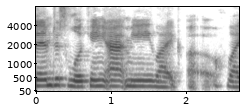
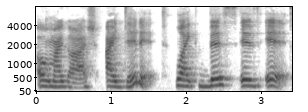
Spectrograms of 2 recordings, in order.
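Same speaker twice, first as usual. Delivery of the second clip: crying harder, shocked and tearful with relief. Retelling hearing she was about to have a baby: reenacting own past crying harder. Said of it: "I just started crying even harder".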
